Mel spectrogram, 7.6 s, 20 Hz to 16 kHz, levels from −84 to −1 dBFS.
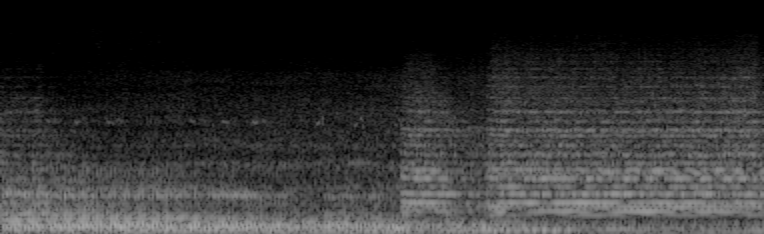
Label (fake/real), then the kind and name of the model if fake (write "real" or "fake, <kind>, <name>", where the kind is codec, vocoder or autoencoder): real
